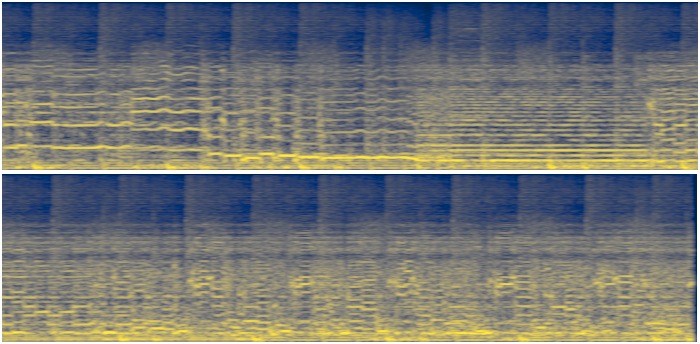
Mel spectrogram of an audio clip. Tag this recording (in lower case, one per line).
electric guitar
musical instrument
music
bass guitar
guitar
